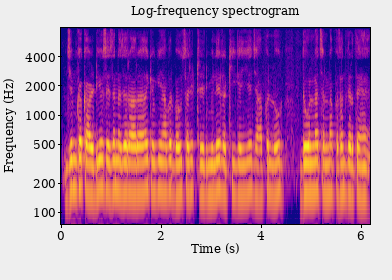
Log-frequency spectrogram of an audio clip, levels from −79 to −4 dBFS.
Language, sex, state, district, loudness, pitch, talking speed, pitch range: Hindi, male, Rajasthan, Jaipur, -17 LUFS, 160 Hz, 240 wpm, 155-165 Hz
